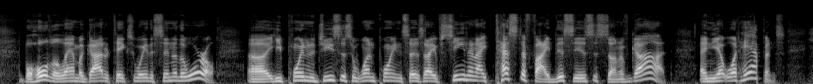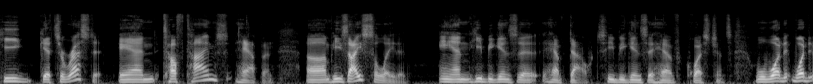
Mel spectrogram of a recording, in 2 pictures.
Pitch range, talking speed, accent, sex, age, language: 125-205 Hz, 225 wpm, American, male, 40-59, English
